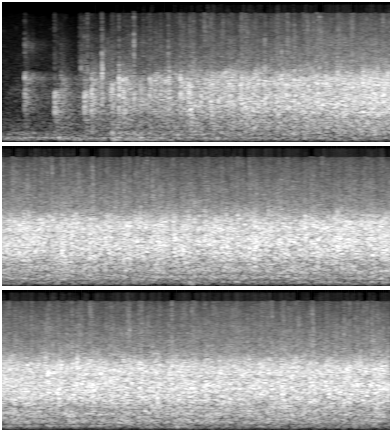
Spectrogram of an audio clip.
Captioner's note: applause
